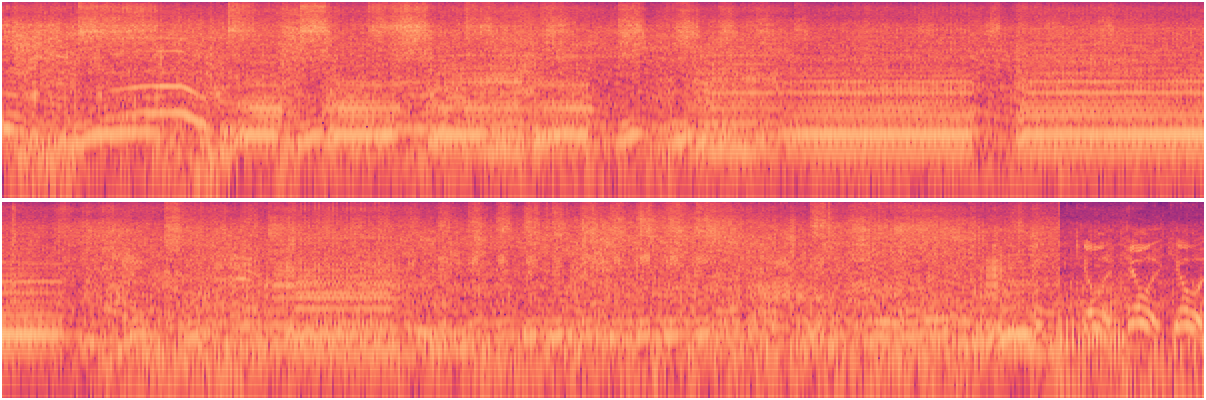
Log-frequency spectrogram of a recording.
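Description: Dirt bike engines rev loudly nearby, rising and falling.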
